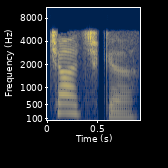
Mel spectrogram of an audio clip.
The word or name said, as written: tchotchke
